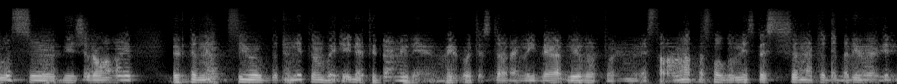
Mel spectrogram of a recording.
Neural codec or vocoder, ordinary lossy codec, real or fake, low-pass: codec, 44.1 kHz, 0.9 kbps, DAC; MP3, 96 kbps; fake; 14.4 kHz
